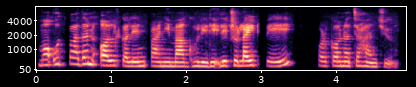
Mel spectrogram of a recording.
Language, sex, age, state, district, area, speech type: Nepali, female, 30-45, West Bengal, Kalimpong, rural, read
